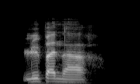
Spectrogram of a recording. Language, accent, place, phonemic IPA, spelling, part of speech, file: French, France, Lyon, /ly.pa.naʁ/, lupanar, noun, LL-Q150 (fra)-lupanar.wav
- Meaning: brothel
